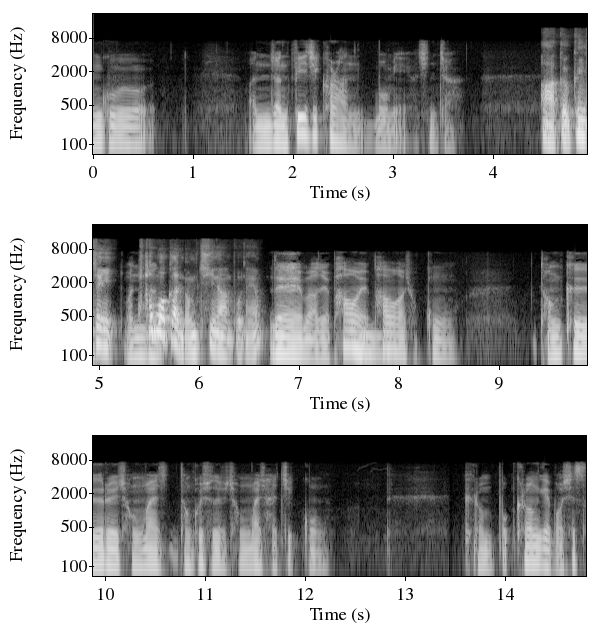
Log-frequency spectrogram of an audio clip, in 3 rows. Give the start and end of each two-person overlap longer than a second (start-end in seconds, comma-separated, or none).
none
